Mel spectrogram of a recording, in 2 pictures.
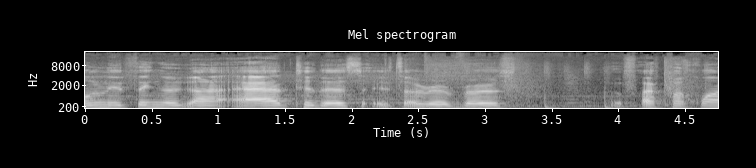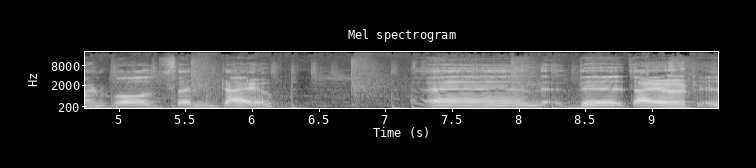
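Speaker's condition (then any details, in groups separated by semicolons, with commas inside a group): Cerebral palsy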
